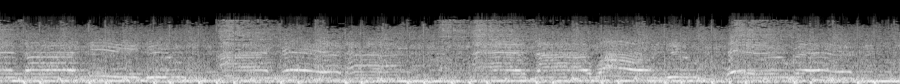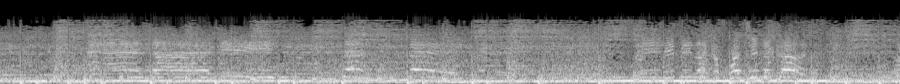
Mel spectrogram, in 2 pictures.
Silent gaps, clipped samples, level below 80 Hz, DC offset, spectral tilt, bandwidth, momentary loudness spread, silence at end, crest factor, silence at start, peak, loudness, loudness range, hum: none; 0.6%; -20 dBFS; under 0.1%; -5.5 dB/octave; 9.2 kHz; 2 LU; 0 s; 6 dB; 0 s; 0 dBFS; -7 LUFS; 1 LU; none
